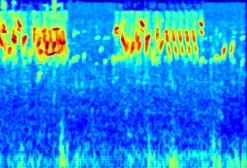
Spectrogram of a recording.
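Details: European goldfinch, caged female, mimicking sounds around her: two bursts of fast jingling twitter with sharp whistled notes, separated by a short pause, high-pitched against faint low rumble.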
